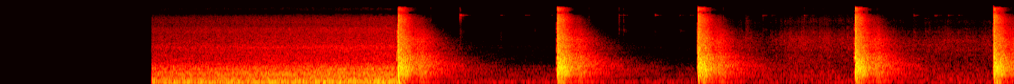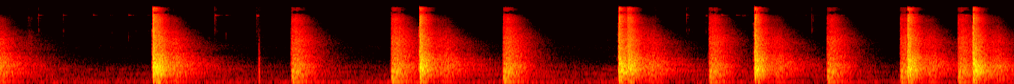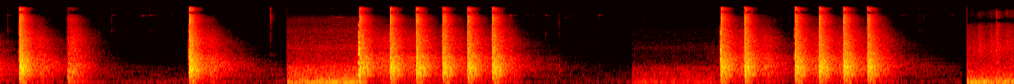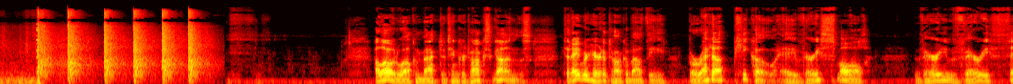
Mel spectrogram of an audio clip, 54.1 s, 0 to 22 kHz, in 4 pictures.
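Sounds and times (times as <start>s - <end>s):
pistol shots with ringing echo: 5.3s - 6.2s, 7.4s - 8.3s, 9.3s - 10.2s, 11.4s - 12.2s, 13.2s - 14.0s, 15.5s - 16.4s, 17.4s - 18.0s, 18.7s - 20.8s, 21.8s - 28.4s, 29.5s - 30.5s, 31.8s - 34.2s, 36.6s - 39.1s, 41.0s - 43.6s.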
